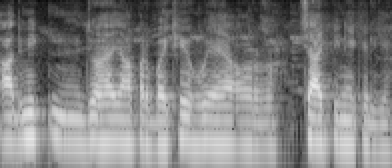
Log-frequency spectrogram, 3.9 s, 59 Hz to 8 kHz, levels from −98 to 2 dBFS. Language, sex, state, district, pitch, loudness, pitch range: Hindi, male, Bihar, Katihar, 125 Hz, -19 LUFS, 120-135 Hz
